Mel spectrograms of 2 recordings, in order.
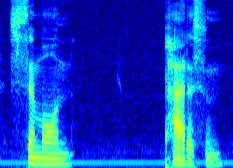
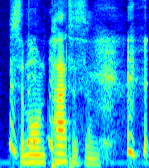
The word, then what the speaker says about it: Simone Patterson: Her name is Simone Patterson. I said it right. Yes. Simone Patterson.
